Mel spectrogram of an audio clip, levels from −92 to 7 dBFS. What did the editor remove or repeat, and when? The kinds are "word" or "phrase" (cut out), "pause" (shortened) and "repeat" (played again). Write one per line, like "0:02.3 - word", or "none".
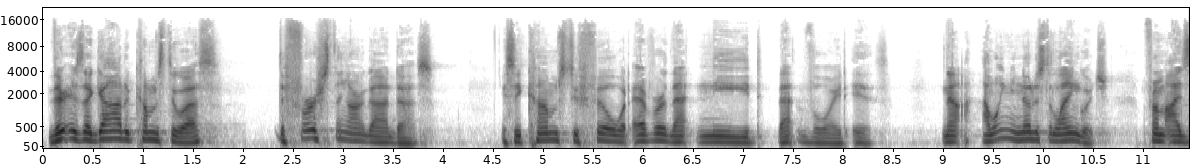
0:02.0 - pause
0:07.3 - pause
